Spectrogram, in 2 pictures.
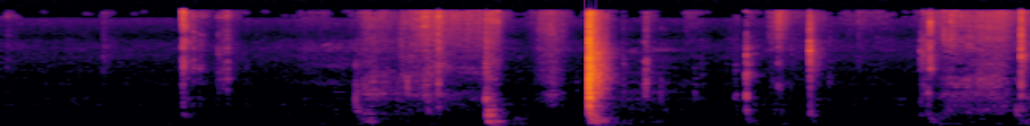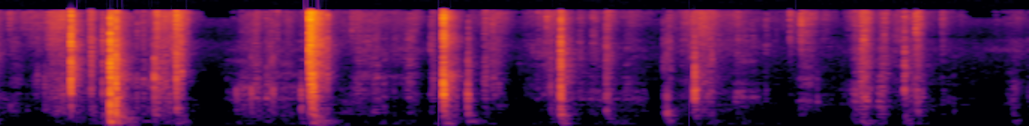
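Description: Plastic bottom cover of a notebook being pried off by hand: a series of irregular sharp clicks and snaps as its clips pop loose, with softer scraping and crackling of plastic in between.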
